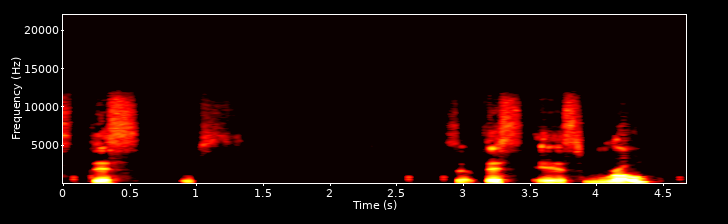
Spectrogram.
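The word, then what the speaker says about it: rho: simple okay and this oops so this is row pronounced row it's a greek letter for r um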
